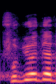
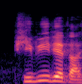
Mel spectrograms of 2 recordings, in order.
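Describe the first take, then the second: First: The first syllable is said with a rounded 'u' vowel. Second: The first syllable is said with an 'i' vowel. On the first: The speaker calls it wrong. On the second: The speaker calls it right.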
